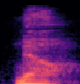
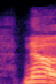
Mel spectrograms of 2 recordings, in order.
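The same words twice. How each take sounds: First: The word is said with the pitch going down. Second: The word is said in a high pitch.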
